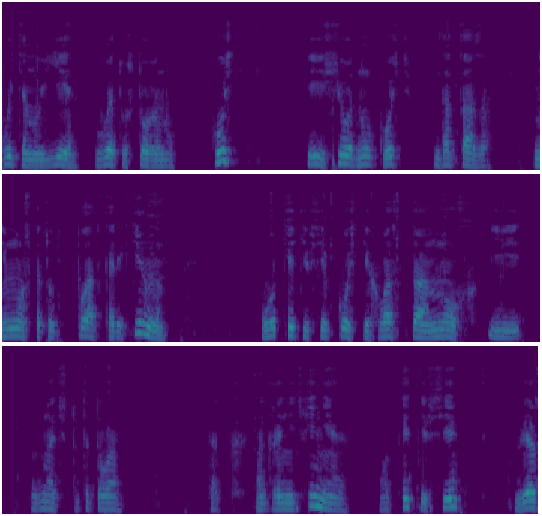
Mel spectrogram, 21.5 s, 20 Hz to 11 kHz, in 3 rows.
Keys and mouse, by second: 0.3 e, 4.4 e, 8.6 click, 10.1 middle click, 11.3 click, 13.3 middle click, 15.6 middle click, 16.8 middle click, 18.6 shift+click, 20.4 middle click.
